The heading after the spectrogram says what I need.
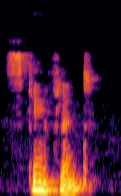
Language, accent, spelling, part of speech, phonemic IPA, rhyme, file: English, Southern England, skinflint, noun, /ˈskɪnflɪnt/, -ɪnt, LL-Q1860 (eng)-skinflint.wav
- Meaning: One who is excessively stingy or cautious with money; a tightwad; a miser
